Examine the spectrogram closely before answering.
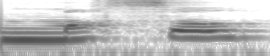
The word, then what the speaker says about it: mussel: It's pronounced exactly the same as the little crustacean, the seafood, the one in the black shell that you boil, and then you can eat it, of course. You take the mussel from inside. They have the same pronunciation, but different spellings.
